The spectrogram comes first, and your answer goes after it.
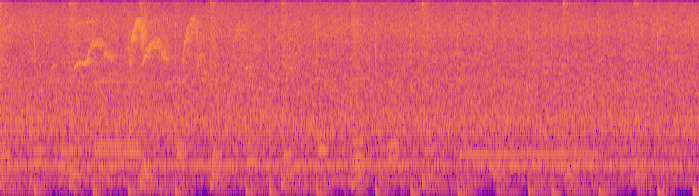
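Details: Swarming Japanese honeybees clustering on a tree branch in Kinokawa, Wakayama, before being netted into a hive box. A continuous droning buzz with low rhythmic thumps, and a few brief high whistled bird notes near the start.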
